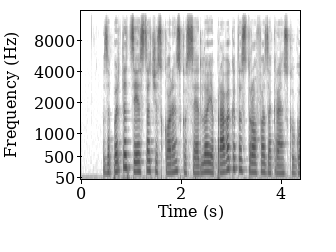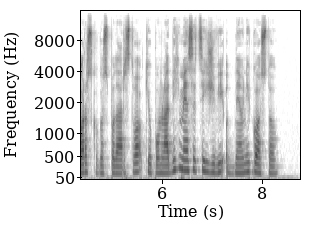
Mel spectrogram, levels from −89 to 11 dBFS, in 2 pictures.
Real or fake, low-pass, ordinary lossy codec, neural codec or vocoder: real; 14.4 kHz; none; none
